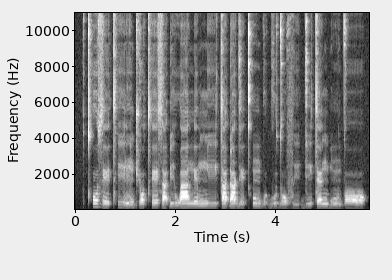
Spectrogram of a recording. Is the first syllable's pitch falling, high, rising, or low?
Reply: high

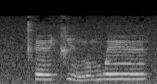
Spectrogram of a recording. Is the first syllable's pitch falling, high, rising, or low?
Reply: high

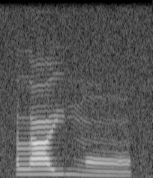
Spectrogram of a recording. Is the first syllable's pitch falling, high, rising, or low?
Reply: high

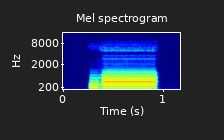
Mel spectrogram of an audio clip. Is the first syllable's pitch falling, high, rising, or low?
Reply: low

